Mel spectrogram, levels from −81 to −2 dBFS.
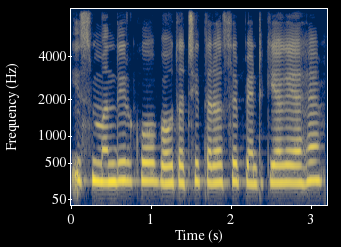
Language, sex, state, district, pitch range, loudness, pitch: Hindi, female, Jharkhand, Deoghar, 235-255 Hz, -12 LUFS, 245 Hz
